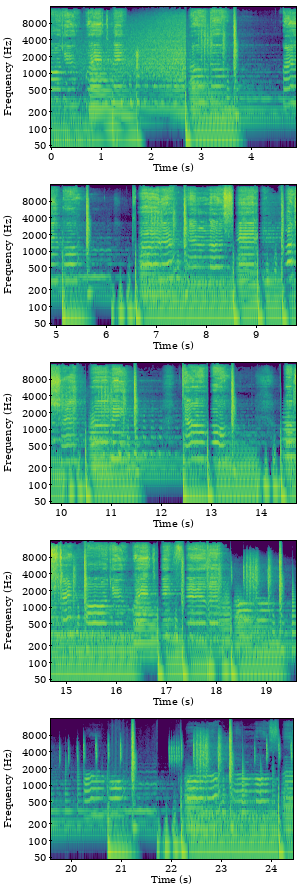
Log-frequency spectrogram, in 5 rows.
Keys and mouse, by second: 0.5 click, 2.0 middle click, 2.4 shift+z, 2.8 middle click, 5.9-7.4 drag, 7.8 click, 9.4 click, 10.0 Tab, 10.5 2, 11.2 shift+middle click, 12.3 middle click, 12.6 ctrl+middle click, 13.0 middle click, 14.3 middle click, 14.8 shift+click, 15.1 ctrl+middle click, 16.0 Tab, 16.7 Tab, 17.4 click, 19.7 ctrl+s, 24.1 middle click.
